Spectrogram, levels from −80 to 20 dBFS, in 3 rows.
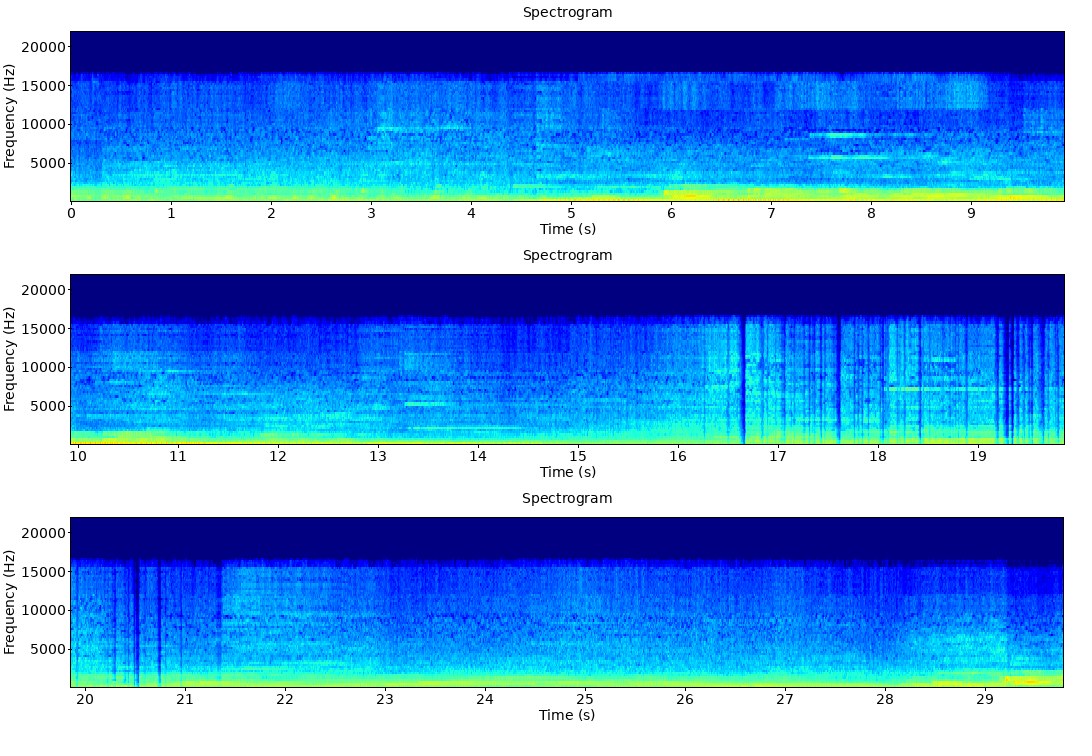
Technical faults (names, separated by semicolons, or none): repeated packet loss (robotic sound)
